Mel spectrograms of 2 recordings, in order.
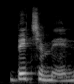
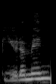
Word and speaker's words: bitumen: word it is we i think we call it what butamine jerdy yes i think yes i call it butamine it is um we have found out it is actually pronounced bitumen so now we all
